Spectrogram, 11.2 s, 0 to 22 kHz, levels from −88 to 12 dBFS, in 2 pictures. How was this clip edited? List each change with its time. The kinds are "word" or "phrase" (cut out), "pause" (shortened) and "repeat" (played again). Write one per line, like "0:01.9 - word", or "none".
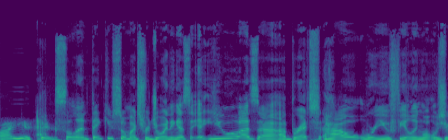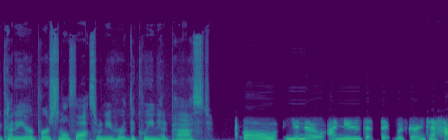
none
